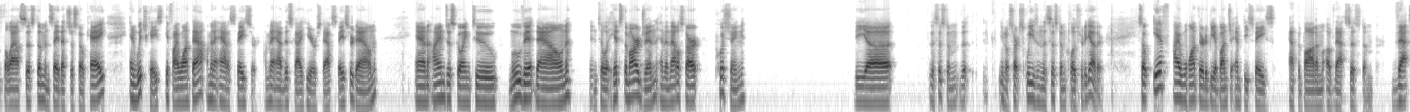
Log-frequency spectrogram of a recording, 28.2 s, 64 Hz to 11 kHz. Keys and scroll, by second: 9.2 ctrl+Down, 9.7 ctrl+Down, 9.8-11.9 ctrl+Down, 12.0-16.3 ctrl+Down, 16.9 ctrl+Down, 17.2 ctrl+Down, 17.5 ctrl+Down, 17.6 ctrl+Down, 17.8 ctrl+Down, 18.2 ctrl+Down, 18.4 ctrl+Down, 18.7 ctrl+Down, 18.9 ctrl+Down, 19.3 ctrl+Down, 19.5 ctrl+Down, 19.7 ctrl+Down, 20.1 ctrl+Down, 20.2 ctrl+Down, 20.6 ctrl+Down, 20.8 ctrl+Down, 21.2 ctrl+Down, 21.4 ctrl+Down, 21.6 ctrl+Down, 22.0 ctrl+Down, 23.3 Escape.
